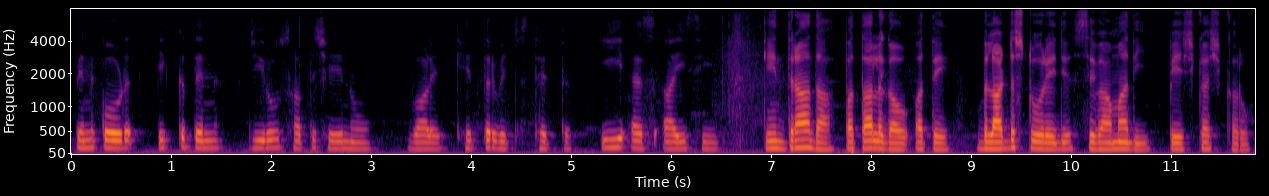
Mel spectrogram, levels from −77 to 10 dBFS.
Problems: background sounds at intervals, background conversations at intervals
